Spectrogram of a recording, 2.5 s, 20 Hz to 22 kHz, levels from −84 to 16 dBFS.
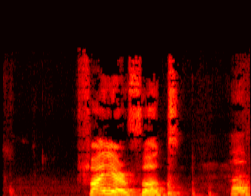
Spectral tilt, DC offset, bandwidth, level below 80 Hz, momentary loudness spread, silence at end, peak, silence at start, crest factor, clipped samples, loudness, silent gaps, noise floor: -1.5 dB/octave; under 0.1%; 16.5 kHz; -68 dBFS; 18 LU; 0 s; -2 dBFS; 0.85 s; 18 dB; under 0.1%; -14 LUFS; none; -60 dBFS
